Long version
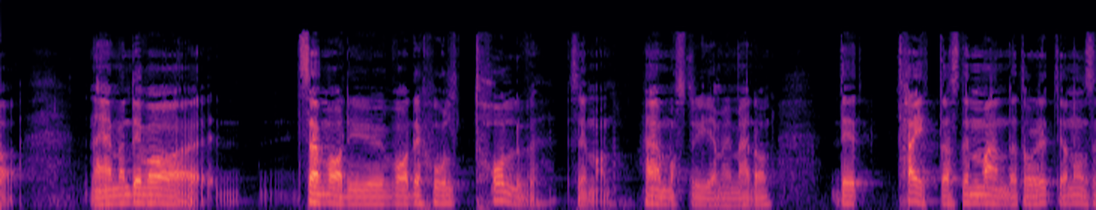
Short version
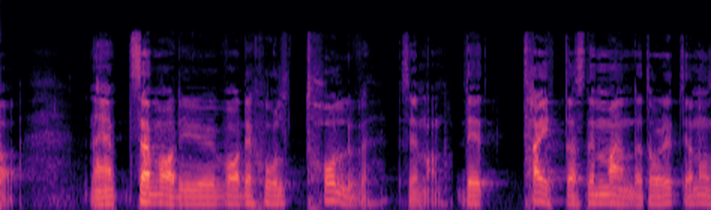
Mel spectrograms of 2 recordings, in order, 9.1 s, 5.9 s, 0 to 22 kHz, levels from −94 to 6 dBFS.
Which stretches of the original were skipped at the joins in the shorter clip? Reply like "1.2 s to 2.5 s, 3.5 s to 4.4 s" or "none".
0.9 s to 2.3 s, 5.2 s to 6.9 s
